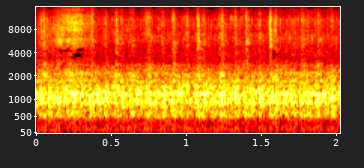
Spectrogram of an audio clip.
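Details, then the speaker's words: 1964 DKW Deluxe Junior F12 two-stroke with belt-driven oil injection, smokes slightly: steady even buzzy idle with smooth pulse, no knocks or rattles; healthy running. "Has that little uh you know just sounds like a little little two-stroke engine."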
